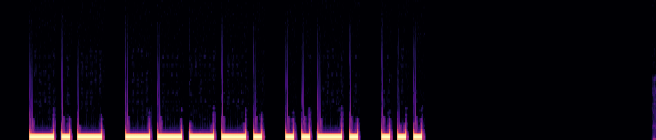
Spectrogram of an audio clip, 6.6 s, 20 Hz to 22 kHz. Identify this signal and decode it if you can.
Morse code, heard as a keyed tone, about 15 wpm, 700 Hz. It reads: K9FS
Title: Easy Call Signs Repeated 2x - 15wpm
